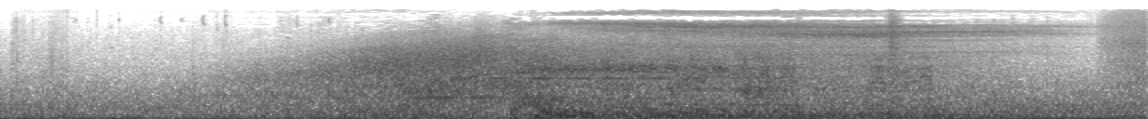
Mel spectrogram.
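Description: A fiery blast whooshes and roars, growing louder.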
